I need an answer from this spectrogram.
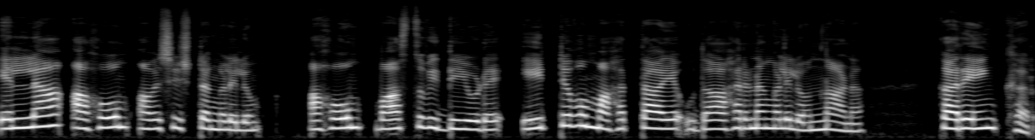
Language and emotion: Malayalam, neutral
